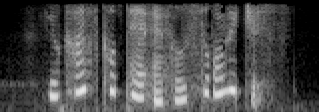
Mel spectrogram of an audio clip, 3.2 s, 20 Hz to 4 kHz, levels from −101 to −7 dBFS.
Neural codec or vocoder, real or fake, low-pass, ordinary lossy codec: codec, 16 kHz, 1 kbps, FunCodec, trained on Chinese and English, 50 frames a second; fake; 3.6 kHz; AAC, 16 kbps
